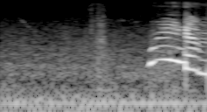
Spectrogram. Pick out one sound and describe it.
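A young boy speaks briefly, close by.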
